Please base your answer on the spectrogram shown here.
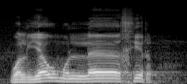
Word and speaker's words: wal yaumul akhir: Wal yaumul akhir, bacanya begitu ya, sesuai dengan apa yang dijelaskan oleh Al-Baijuri atau Al-Bajuri dalam syarah Jauharah At-Tauhid.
